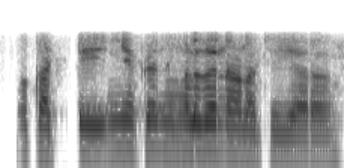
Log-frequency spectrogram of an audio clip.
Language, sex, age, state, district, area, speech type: Malayalam, male, 30-45, Kerala, Alappuzha, rural, conversation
